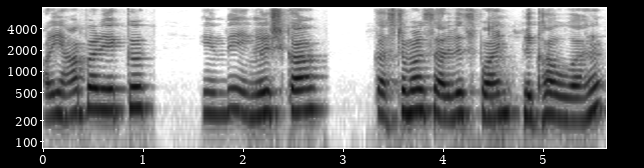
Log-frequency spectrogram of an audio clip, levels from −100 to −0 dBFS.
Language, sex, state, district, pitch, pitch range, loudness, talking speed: Hindi, female, Bihar, Vaishali, 255 Hz, 240-280 Hz, -14 LUFS, 150 wpm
